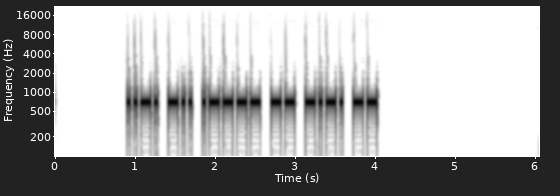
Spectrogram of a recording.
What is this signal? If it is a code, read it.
Morse code, heard as a keyed tone, about 28 wpm, 700 Hz. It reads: FD1MCM
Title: DXCC-100 Call Signs - 6 Characters - Repeated 3x - 28wpm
